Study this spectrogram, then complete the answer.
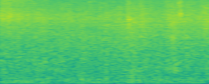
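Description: Water splashes around legs wading through the surf.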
